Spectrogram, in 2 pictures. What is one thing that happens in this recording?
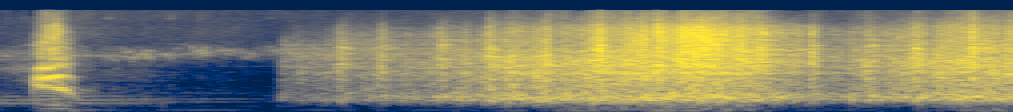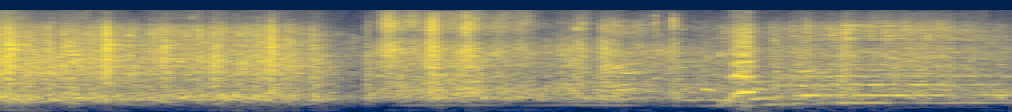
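A train rumbles past very close by.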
